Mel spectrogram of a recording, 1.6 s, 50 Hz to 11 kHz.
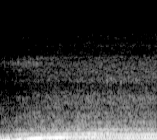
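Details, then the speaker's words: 1968 Dodge Charger 383 big-block V8 after closing the overly wide points gap: pulls up and holds an even beat at higher rpm without dropping cylinders, though it seems to labour more at idle; improved running. "it's not dropping out cylinders at higher RPM anymore. So that's an improvement."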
